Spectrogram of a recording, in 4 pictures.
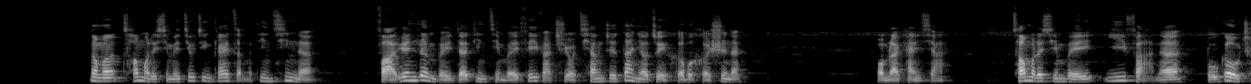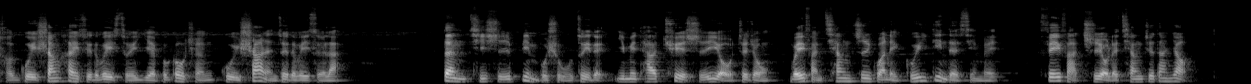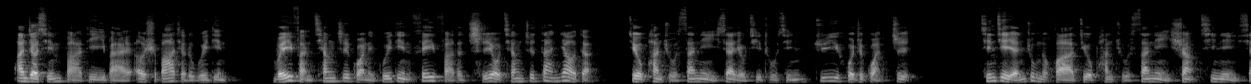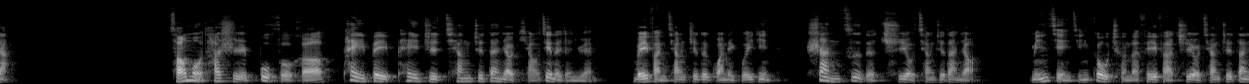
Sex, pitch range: male, 110-160 Hz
